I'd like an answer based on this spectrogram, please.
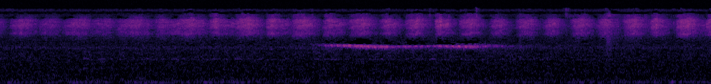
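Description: Faint, high-pitched insect chirping, likely crickets, pulsing steadily at about five pulses a second. A bird gives a single whistled note lasting about a second and a half around the middle.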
